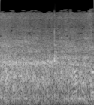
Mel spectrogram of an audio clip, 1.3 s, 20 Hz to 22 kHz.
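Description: A Sydney suburban train rolls into platform 2 at Concord West station. A loud, close, steady rumble of wheels and motors runs through the whole short moment.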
